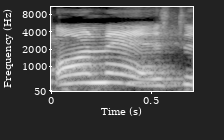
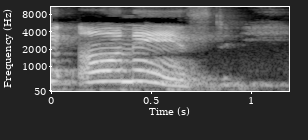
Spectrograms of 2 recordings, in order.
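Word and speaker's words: honest: ही वास ऑनेस्ट students यहां पर हम इसको क्या पढ़ेंगे ऑनेस्ट जो ये एच है वो साइलेंट रहेगा ये एज साइलेंट रहेगा इसको क्या पढ़ेंगे ऑनेस्ट ही वाज ऑनेस्ट generous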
